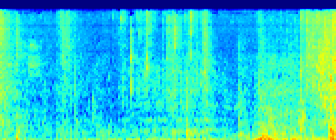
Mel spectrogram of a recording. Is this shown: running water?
yes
